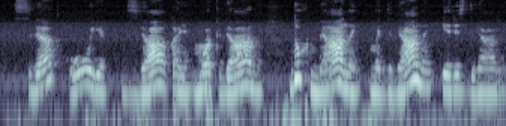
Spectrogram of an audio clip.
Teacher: саме в цих словах губні звуки пом'якшуються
